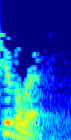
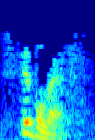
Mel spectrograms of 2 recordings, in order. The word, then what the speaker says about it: Shibboleth: And it's a word that didn't really have any significance, except that they knew that Ephraimites could not pronounce it correctly. And so they said, "Then say Shibboleth." And he would say Sibboleth, for he could not pronounce it right.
